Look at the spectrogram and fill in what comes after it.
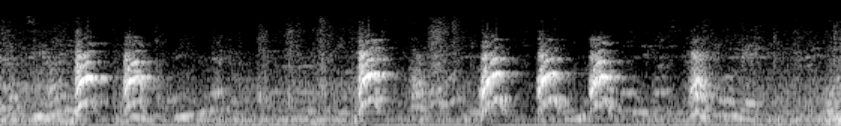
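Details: Toy poodle puppy letting out scattered shrill yaps, a pair early, then a cluster of four and a final one, over a low indoor hum.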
